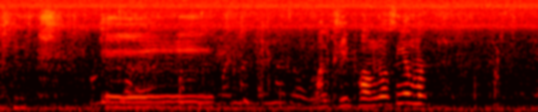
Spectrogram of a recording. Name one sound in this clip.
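Young monkeys squeal and chatter.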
